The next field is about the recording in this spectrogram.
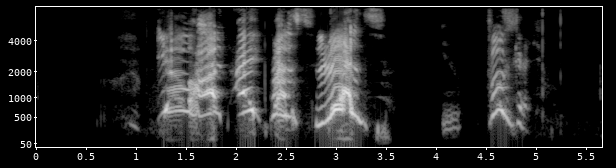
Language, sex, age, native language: Icelandic, female, 8, German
